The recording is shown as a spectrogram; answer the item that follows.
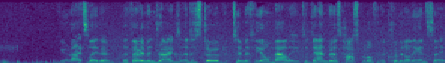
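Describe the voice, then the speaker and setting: A woman's voice: medium pitch, lively intonation, fast, background noise. A woman narrating a scripted radio drama in a dramatic storytelling style.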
